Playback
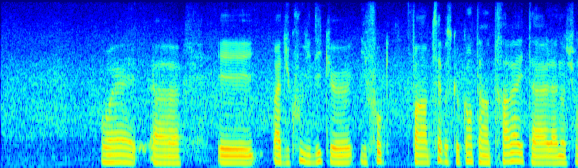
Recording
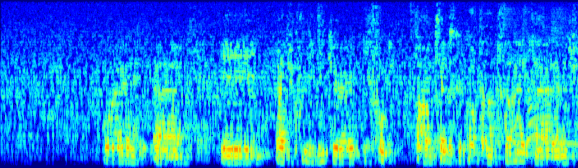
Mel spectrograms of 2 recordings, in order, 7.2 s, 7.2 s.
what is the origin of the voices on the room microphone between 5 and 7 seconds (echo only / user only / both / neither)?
both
